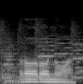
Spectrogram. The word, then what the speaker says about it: Roronoa: tahun 1600-an frcoa lolone kalau diserap ke dalam bahasa Jepang pengucapannya itu jadi Roronoa Nah dari situlah tercipta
